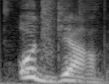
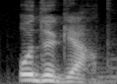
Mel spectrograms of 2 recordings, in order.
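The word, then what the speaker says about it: Ødegaard: Alors on a bien dit Odegaard et pas Odegaard.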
